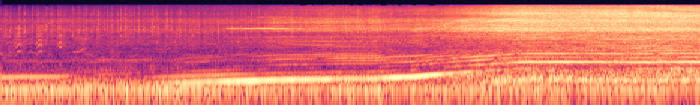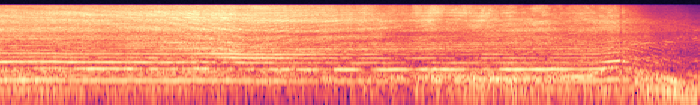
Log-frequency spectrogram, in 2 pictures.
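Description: A tractor engine roars loudly and climbs in pitch as it pulls down the track.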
